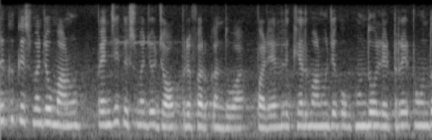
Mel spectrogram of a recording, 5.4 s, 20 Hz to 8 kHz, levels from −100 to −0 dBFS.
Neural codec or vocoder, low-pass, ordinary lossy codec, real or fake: none; 7.2 kHz; none; real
